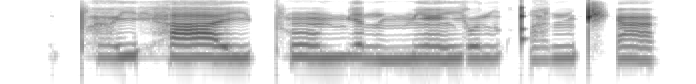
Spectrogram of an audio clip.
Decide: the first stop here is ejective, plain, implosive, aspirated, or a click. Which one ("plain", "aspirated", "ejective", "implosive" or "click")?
aspirated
